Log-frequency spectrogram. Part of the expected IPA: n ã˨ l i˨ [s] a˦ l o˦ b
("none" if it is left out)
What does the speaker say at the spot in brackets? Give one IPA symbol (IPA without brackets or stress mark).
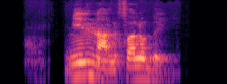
f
